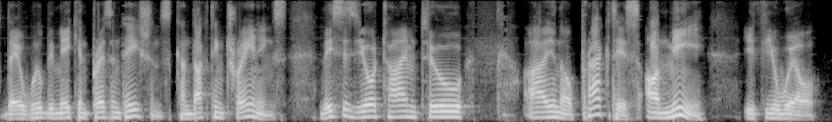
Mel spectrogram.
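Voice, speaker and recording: A man hosting a live broadcast Q&A, answering questions in a direct, firm and brisk way. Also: mid-range voice. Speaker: company presenter hosting a live Q&A.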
